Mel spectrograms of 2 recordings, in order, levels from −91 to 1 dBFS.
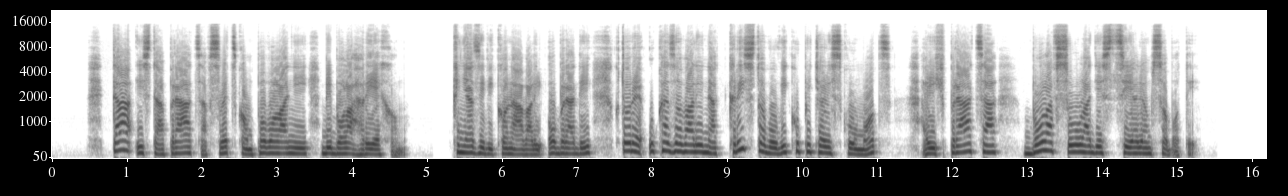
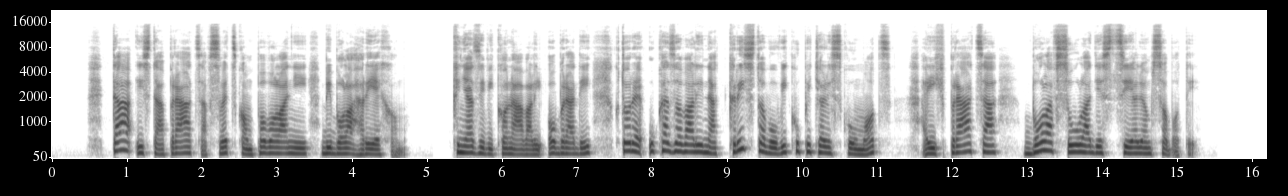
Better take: second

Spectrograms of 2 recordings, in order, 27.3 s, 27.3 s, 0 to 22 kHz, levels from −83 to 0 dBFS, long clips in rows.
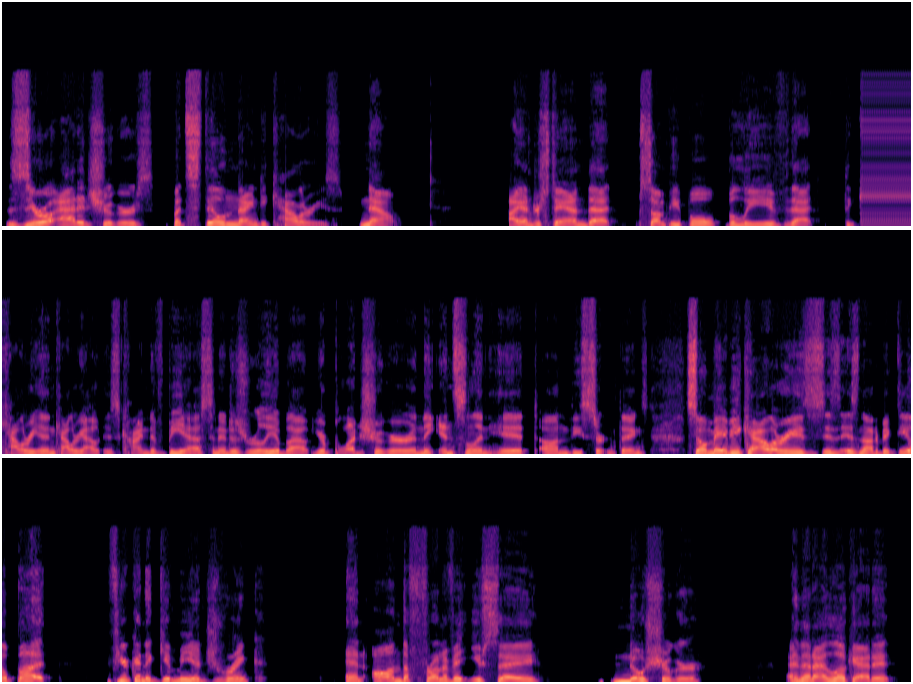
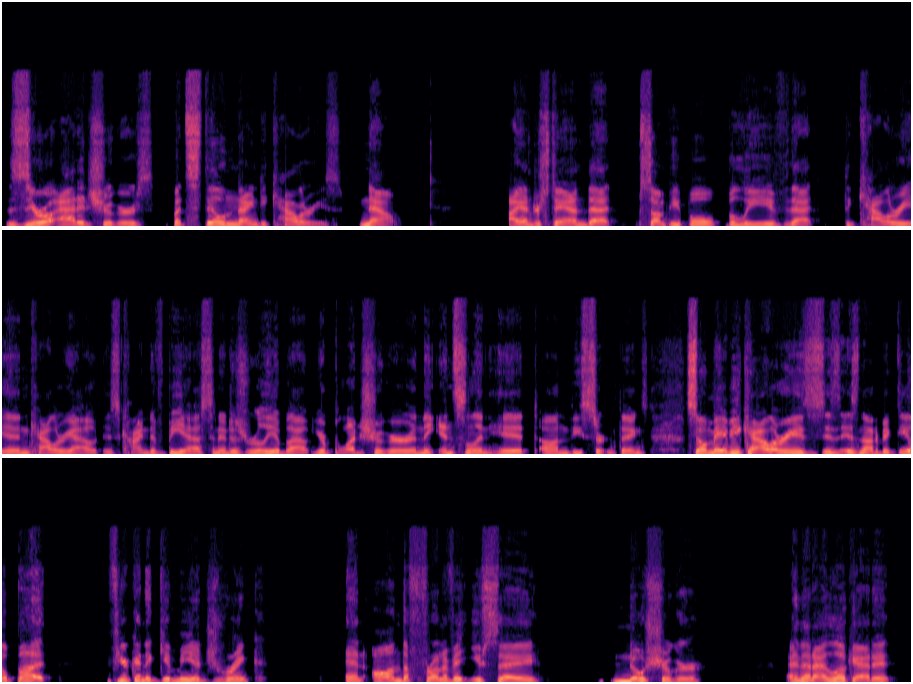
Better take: second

